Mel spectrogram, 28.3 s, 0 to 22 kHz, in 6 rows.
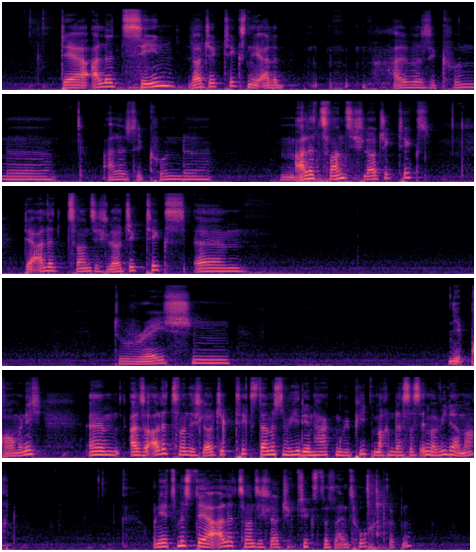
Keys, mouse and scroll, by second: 27.5 click.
